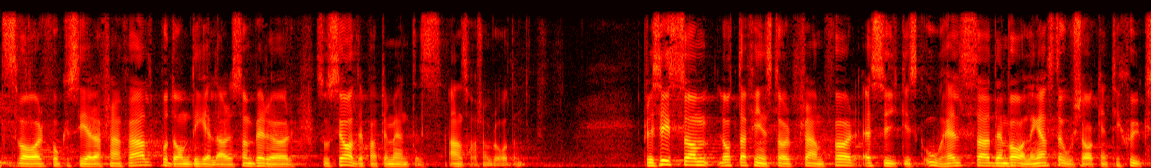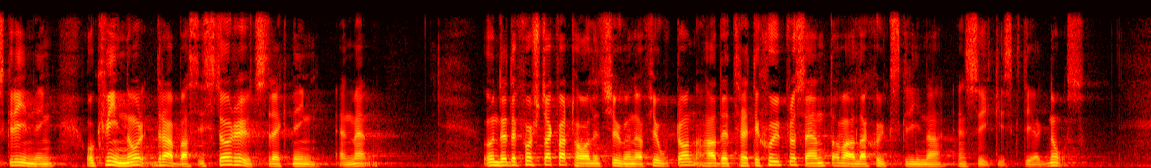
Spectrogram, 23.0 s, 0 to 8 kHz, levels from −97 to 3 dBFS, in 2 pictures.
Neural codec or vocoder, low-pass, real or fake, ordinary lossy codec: none; 7.2 kHz; real; none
